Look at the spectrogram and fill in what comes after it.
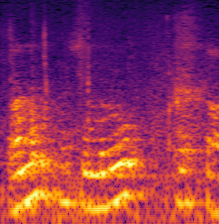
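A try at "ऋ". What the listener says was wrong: It is a mistake here. Nru is not correct. Ru dhatu is there. Rushi ru. An plus ru gati prapanayoho.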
